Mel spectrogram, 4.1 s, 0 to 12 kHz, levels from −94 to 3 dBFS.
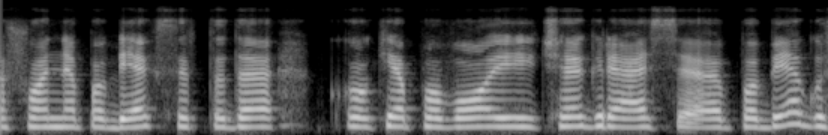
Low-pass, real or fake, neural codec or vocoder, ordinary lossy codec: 7.2 kHz; real; none; Opus, 32 kbps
